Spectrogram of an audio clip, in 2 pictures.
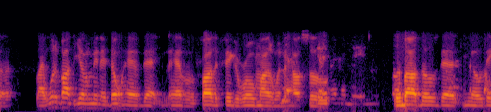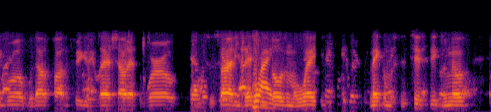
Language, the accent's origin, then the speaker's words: English; Baltimore, Maryland, United States; From my situation growing up in Baltimore, when I was young, I didn't have my pops at first.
